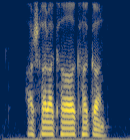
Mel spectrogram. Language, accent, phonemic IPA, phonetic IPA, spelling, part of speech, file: Armenian, Eastern Armenian, /ɑʃχɑɾɑkʰɑʁɑkʰɑˈkɑn/, [ɑʃχɑɾɑkʰɑʁɑkʰɑkɑ́n], աշխարհաքաղաքական, adjective, Hy-աշխարհաքաղաքական.ogg
- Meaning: geopolitical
